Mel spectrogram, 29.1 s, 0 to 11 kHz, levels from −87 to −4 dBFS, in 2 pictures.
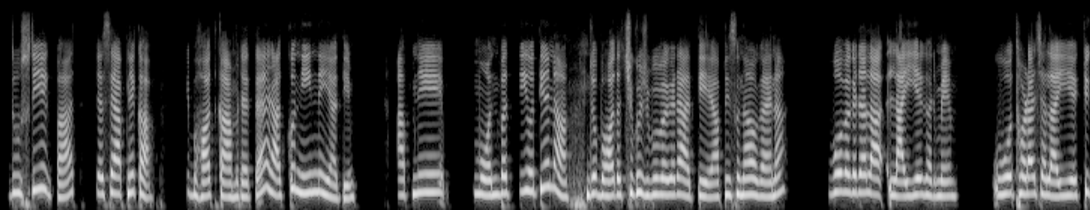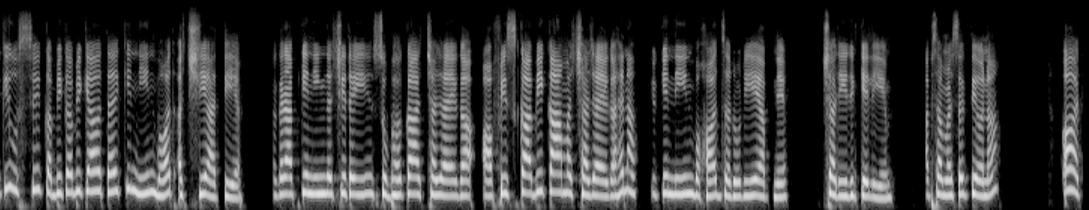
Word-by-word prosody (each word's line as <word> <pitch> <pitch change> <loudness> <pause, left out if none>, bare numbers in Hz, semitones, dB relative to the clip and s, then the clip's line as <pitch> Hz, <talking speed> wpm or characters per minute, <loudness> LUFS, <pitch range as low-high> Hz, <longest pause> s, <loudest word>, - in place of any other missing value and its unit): दूसरी 280 +4 0
एक 315 - -3
बात 220 +7 -1 0.3
जैसे 265 +2 0
आपने 270 +1 +1
कहा, 250 -8 0 0.4
कि 275 - -13
बहुत 235 -1 0
काम 215 -2 +2
रहता 215 +2 -1
है, 350 +4 0
रात 235 -4 0
को 365 - +2
नींद 285 -2 +2
नहीं 280 -4 +2
आती। 195 0 -2 0.6
आपने 280 +4 0 0.4
मोमबत्ती 265 +3 0
होती 315 +2 +1
है 375 - +1
ना, 280 -12 0 0.3
जो 265 +2 +2
बहुत 240 0 +2
अच्छी 250 +4 +1
खुशबू 255 -3 +2
वग़ैरह 250 0 +2
आती 225 0 0
है, 210 - -2
आपने 220 +4 -1
सुना 250 0 +2
होगा। 235 -2 +1
है 220 - 0
ना? 275 +7 -1 0.6
वो 290 +3 +1
वग़ैरह 285 -1 +1
ला 260 -3 +3
लाइए 230 +1 +2
घर 240 -2 -1
में, 230 0 -1 0.5
वो 265 +2 +2
थोड़ा 260 -1 +3
चलाइए 235 -2 +1
क्योंकि 285 +8 -2
उससे 330 -1 -2
कभी-कभी 280 +2 0
क्या 305 +1 +1
होता 305 -2 0
है, 300 +1 +1
कि 340 +4 -3
नींद 280 -1 +2
बहुत 250 +4 +1
अच्छी 260 +2 0
आती 220 -2 -1
है। 195 +1 -3 0.4
अगर 255 +2 0
आपकी 260 +2 +1
नींद 265 0 +3
अच्छी 260 +2 0
रही, 260 0 0
सुबह 245 -2 0
का 265 -1 +4
अच्छा 255 +1 0
जाएगा, 235 -1 +1 0.2
ऑफ़िस 235 +2 0
का 285 -2 +5
भी 290 +4 0
काम 290 -1 +3
अच्छा 260 -1 +1
जाएगा। 235 -1 +1
है 275 +5 0
ना? 310 -2 0 0.2
क्योंकि 265 +1 -3
नींद 260 +1 +2
बहुत 230 -1 0
ज़रूरी 230 -1 +1
है, 245 - +2
अपने 215 0 -2 0.5
शरीर 235 -4 +3
के 235 -2 +4
लिए। 195 -3 -2 0.5
आप 240 - -6
समझ 240 -3 +1
सकते 255 +2 +1
हो 240 -2 +2
ना। 250 +8 -1 0.9
और 320 -3 +3
255 Hz, 180 wpm, -21 LUFS, 235-280 Hz, 0.9 s, का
